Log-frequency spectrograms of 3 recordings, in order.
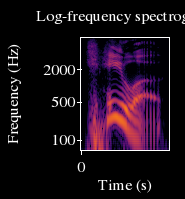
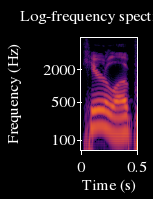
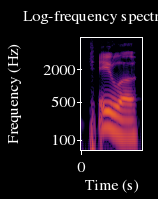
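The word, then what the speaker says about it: Kier-La: Horror and horror-related literature, finally released on audiobook as read by the author, House of Psychotic Women by, I found out that you pronounce her name Kayla. Her name is, it's spelled K-I-E-R-L-A. I always thought it was just Kirla, pronouncing it phonetically, but no, apparently it's Kayla.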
